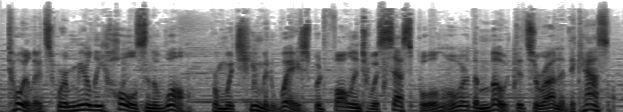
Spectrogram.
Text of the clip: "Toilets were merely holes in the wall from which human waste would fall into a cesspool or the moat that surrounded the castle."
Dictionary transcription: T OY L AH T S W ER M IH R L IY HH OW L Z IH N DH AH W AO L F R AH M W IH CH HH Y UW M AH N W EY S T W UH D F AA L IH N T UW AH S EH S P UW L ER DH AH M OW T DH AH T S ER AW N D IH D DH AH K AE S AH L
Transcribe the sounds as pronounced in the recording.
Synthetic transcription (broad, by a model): T OY L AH T S W ER M IH R L IY HH OW L Z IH N DH AH W AO L F R AH M W IH CH HH Y UW M AH N W EY S T W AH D F AA L IH N T UW AH S EH S P UW L ER DH AH M OW T DH AH T S ER AW N D IH D DH AH K AE S L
